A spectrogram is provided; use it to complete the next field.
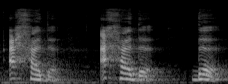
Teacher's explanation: قلقلہ بولے تو اس کا مخرج ٹکر کھا کو الگ ہوتا ہے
